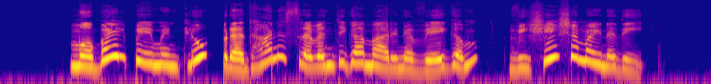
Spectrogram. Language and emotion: Telugu, surprised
